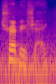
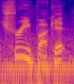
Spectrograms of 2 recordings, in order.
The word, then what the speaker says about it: trebuchet: on their wraith and trebuchet so that's fine whereas I like to pronounce it tree bucket it's a a very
